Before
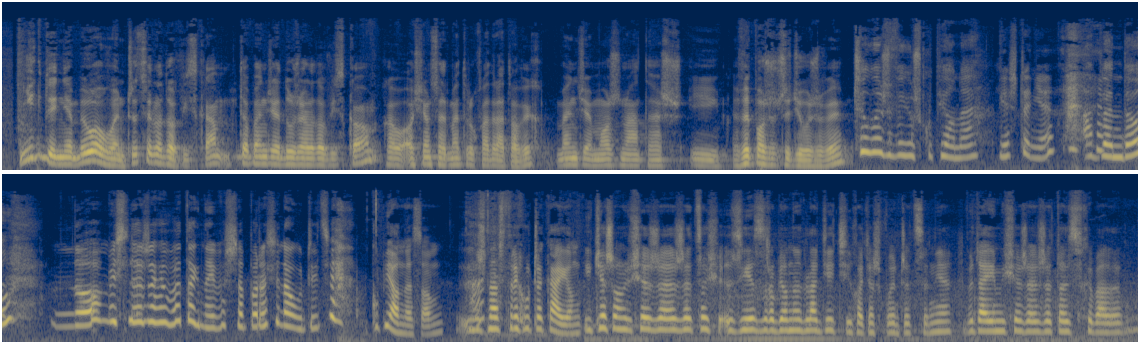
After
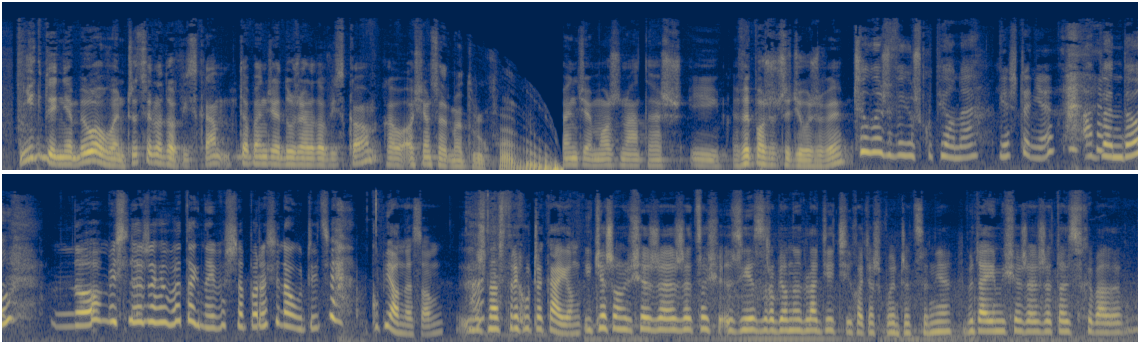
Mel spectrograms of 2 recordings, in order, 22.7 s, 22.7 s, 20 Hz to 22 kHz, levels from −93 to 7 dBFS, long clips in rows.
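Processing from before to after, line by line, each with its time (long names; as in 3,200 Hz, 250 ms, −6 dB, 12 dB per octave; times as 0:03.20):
0:04.30: tape stop 1.31 s
0:20.11–0:21.08: bass and treble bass +7 dB, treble −4 dB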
